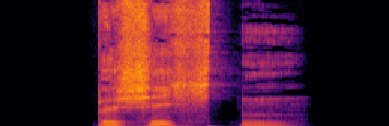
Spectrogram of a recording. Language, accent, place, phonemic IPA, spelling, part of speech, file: German, Germany, Berlin, /bəˈʃɪçtən/, beschichten, verb, De-beschichten.ogg
- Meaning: 1. to coat, cover 2. to face, laminate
